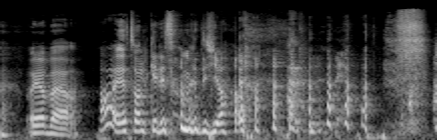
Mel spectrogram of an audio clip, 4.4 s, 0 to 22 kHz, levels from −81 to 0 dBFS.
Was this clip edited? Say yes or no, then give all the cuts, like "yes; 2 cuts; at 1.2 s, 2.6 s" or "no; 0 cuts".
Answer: no; 0 cuts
